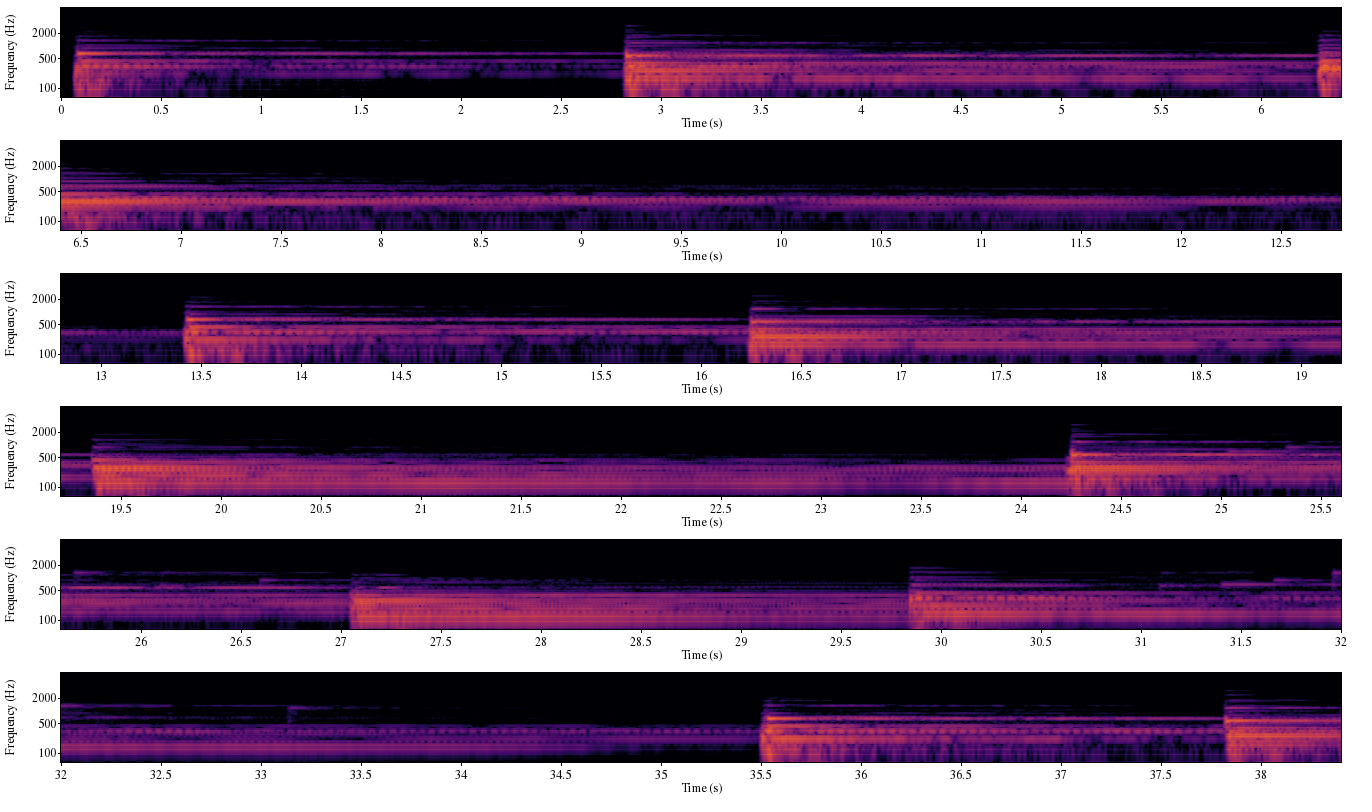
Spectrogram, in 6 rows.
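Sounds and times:
solo piano: 0.0s - 38.3s.

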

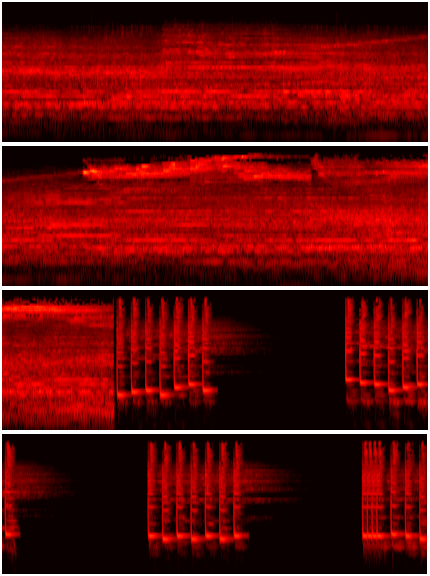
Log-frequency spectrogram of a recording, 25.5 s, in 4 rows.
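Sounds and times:
ambient music: 0.0s - 16.1s, 18.0s - 19.6s, 21.4s - 23.2s, 24.6s - 25.5s.

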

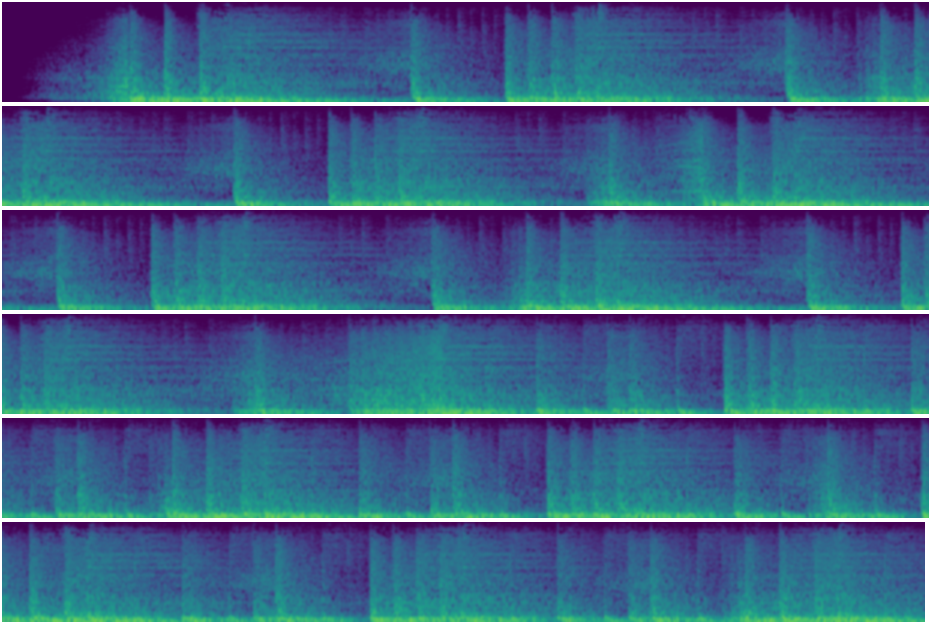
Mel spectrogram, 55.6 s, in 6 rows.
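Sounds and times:
percussion: 0.4s - 55.5s.

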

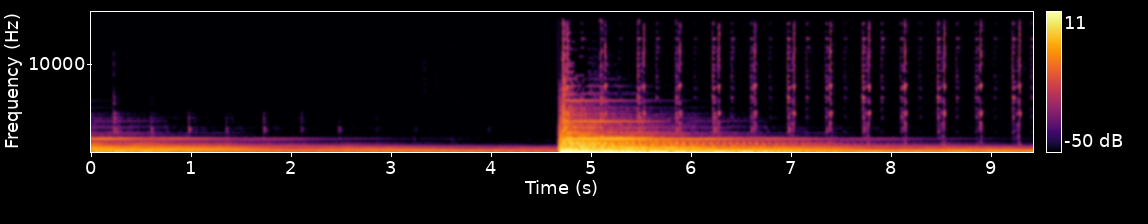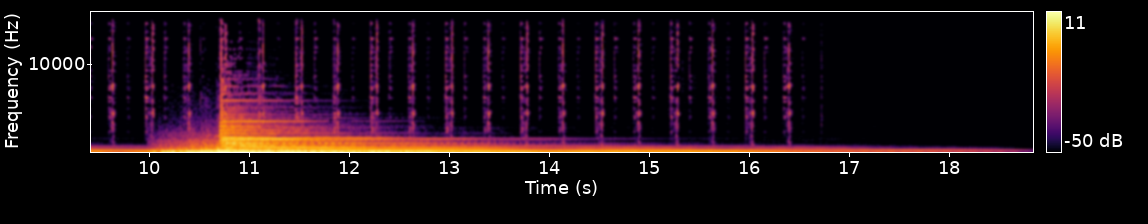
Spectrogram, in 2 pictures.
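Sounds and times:
clocklike tone in C: 4.7s - 16.8s.

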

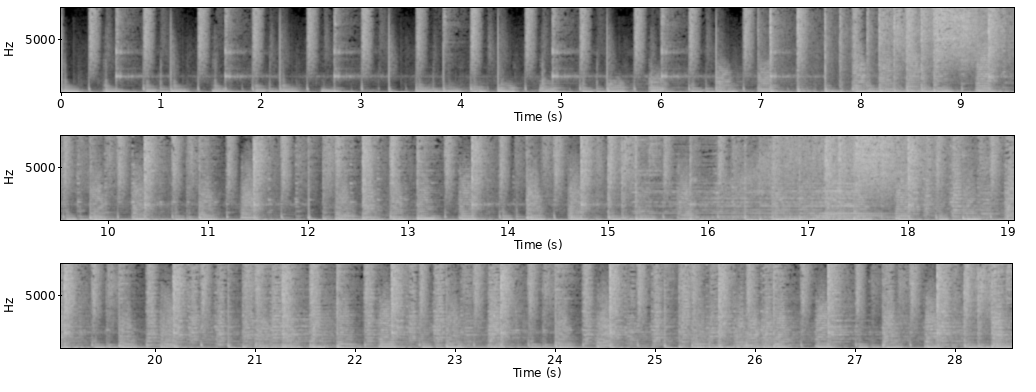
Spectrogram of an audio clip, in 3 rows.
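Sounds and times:
indie music: 0.0s - 28.5s.

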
